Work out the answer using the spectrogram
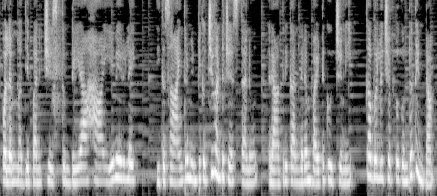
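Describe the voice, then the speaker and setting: A gentle, humble young village wife with a soft, earnest way of speaking, pitched a little high and warm, as a woman narrator voices her in a storybook. She sounds sincere and modest. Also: steady tone, moderate pace, husky, soft background music. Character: humble poor younger sister, gentle and hardworking.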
